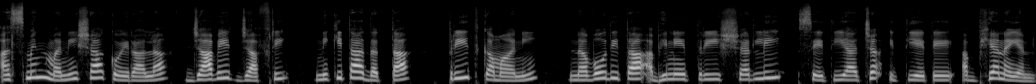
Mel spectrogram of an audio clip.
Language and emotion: Sanskrit, neutral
